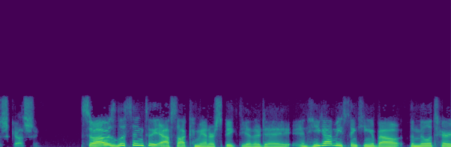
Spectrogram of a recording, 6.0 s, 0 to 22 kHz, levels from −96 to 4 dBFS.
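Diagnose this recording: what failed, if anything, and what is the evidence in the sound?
Nothing failed: the speech runs over an AMR wideband (HD Voice) link at a rate that fits 12.65 kbit/s, so the band up to 6.4 kHz stays clear with only the light texture of that codec and the top band up to 7 kHz carries its shaped noise fill, with no fault at any stage of the chain.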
